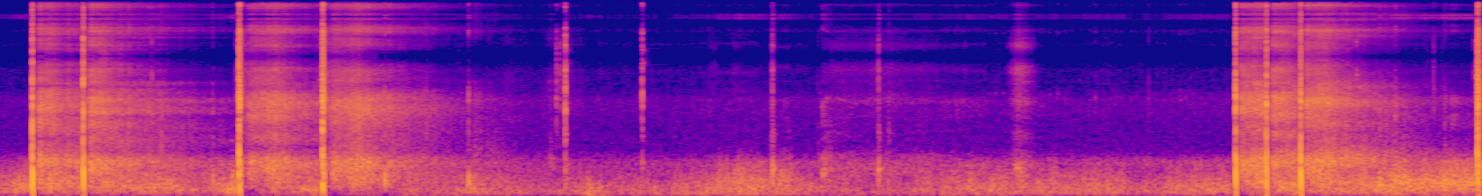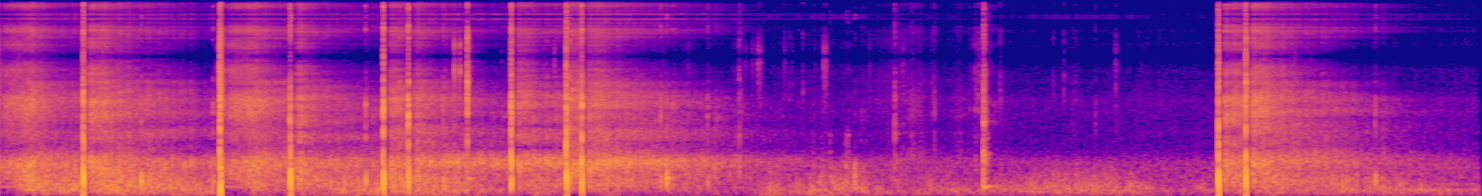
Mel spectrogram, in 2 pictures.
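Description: Shotguns firing at driven pheasants: about a dozen reports from several guns, some close and loud, others farther off, each followed by a rolling echo. The loudest groups come about a second in, around twelve to sixteen seconds in, and near the end.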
